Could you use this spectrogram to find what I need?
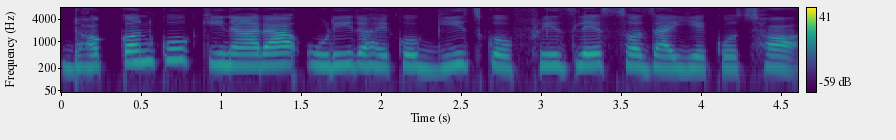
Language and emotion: Nepali, neutral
